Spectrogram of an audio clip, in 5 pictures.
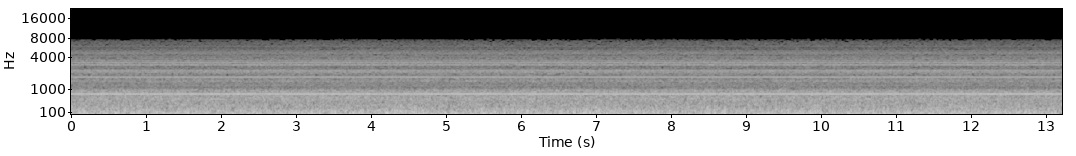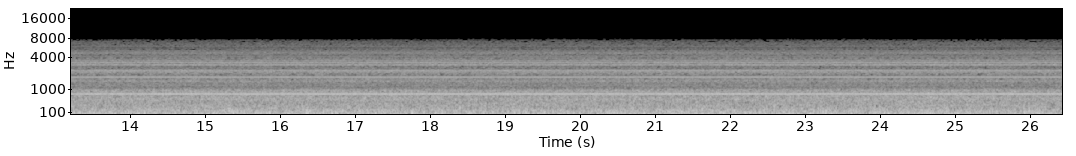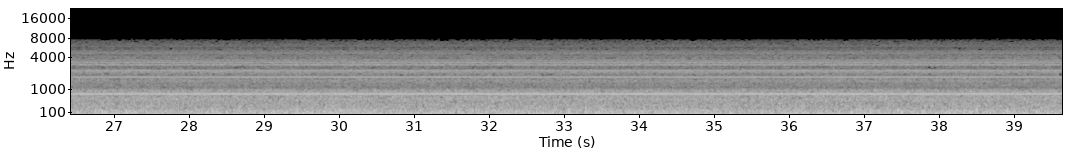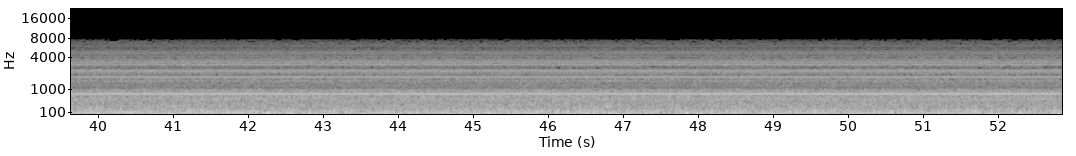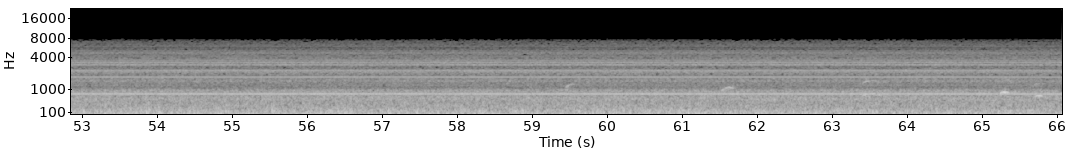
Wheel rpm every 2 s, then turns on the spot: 0, 0, 0, 0, 0, 0, 0, 0, 0, 0, 0, 0, 0, 0, 0, 0, 0, 0, 0, 0, 0, 0, 0, 0, 0, 0, 0, 0, 0, 0, 0, 0, 0.
none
